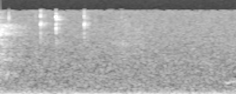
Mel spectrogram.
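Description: Near silence: low room hum with a few faint computer-mouse clicks in the first second.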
